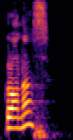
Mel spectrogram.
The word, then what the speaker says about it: chronos: The one is chronos. Do I pronounce that right? Chronos. Okay, you know it.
